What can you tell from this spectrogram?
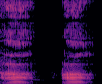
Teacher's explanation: है ऊष्मा सी रहती है इसीलिए इनको उष्म व्यंजन कहते हैं इनको बोलने में रगड़ खाता है हवा मुह में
